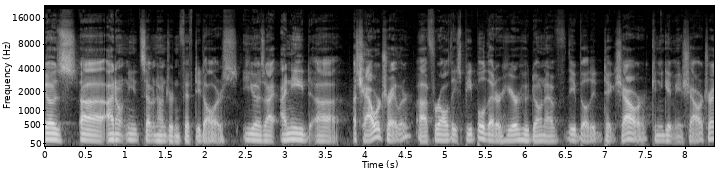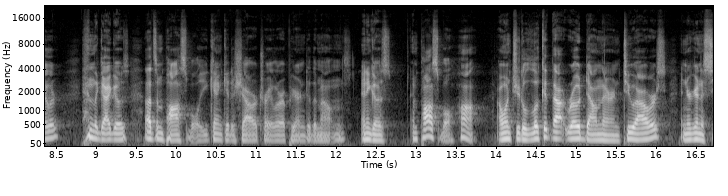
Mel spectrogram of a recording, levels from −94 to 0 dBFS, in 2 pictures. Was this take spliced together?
yes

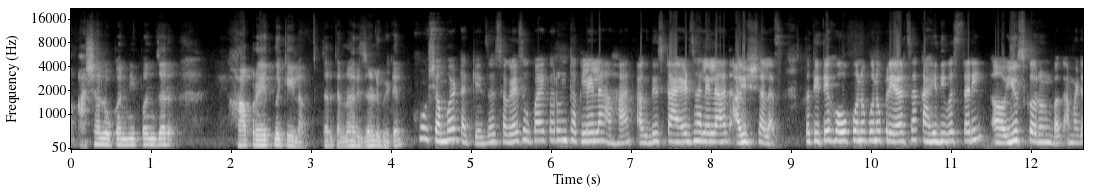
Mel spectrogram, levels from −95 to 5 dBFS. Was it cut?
no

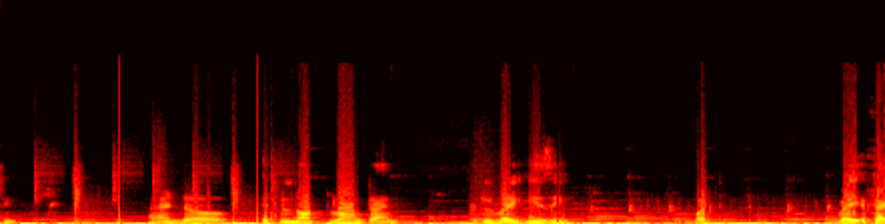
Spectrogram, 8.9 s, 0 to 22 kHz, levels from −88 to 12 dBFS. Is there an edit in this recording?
yes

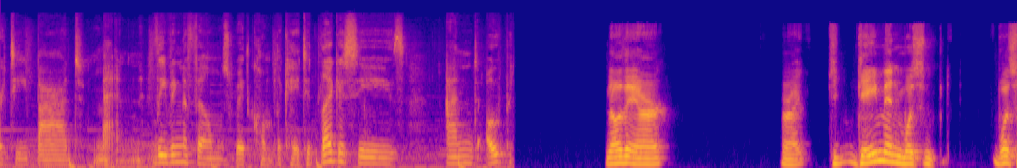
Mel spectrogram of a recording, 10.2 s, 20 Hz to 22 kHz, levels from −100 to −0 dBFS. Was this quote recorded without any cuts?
yes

